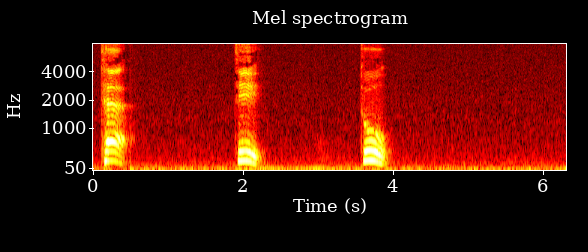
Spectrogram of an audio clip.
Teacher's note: Tə hərfinin məxrəci dilin ucunu damağa toxundurmaqla incə tə hərfi çıxır. Və bu hərif dediyim kimi incə hərflərdəndir və məxrəci də bir də təkrarlayıram dilin ucunu damağa toxundurmaqla tə hərfi çıxır.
